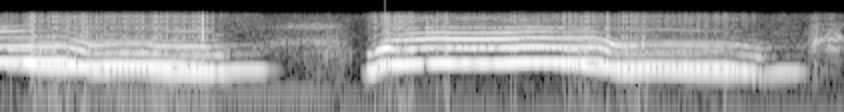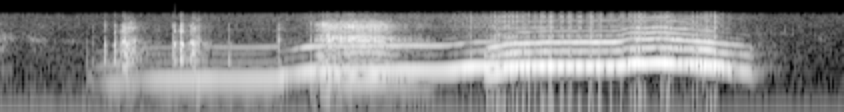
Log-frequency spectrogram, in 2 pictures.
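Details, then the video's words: Miniature Schnauzer dog howling along to a tune played for it, sustained wavering tones held for a second or more, rising and falling between long notes, with short gaps between phrases. "Schnauzer Dog Sings"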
